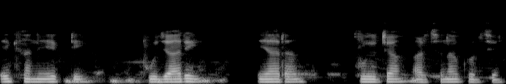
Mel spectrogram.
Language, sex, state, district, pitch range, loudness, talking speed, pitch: Bengali, male, West Bengal, Jhargram, 120-150 Hz, -24 LUFS, 95 wpm, 125 Hz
